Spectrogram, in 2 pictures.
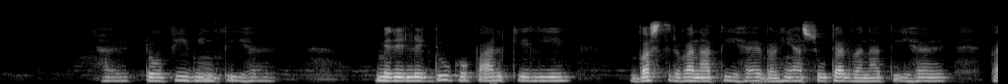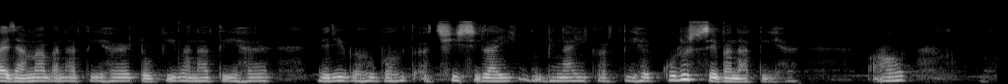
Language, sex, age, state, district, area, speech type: Hindi, female, 60+, Uttar Pradesh, Chandauli, urban, spontaneous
